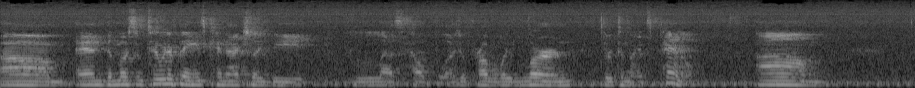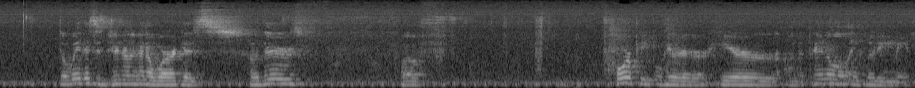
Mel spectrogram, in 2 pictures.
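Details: Adult who stutters, himself a clinician specialising in stuttering and fluency disorders; stuttering during public speaking that he reports makes him anxious.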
